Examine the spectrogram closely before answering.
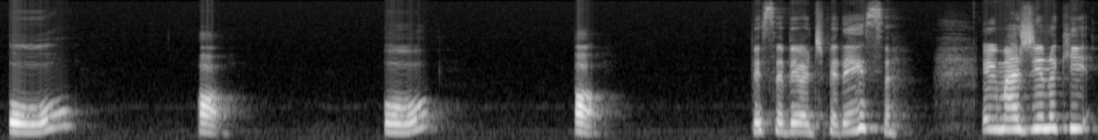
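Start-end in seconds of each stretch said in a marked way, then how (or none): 0.0-0.6 a long open vowel O. Shown as a demonstration. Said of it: "Preste atenção aos meus lábios". 1.5-1.7 closed O, lips rounded; a short closed vowel O. Shown as a demonstration. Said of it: "Preste atenção aos meus lábios". 2.9-3.3 a long open vowel O. Shown as a demonstration. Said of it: "Preste atenção aos meus lábios". 4.3-4.5 closed O, lips rounded; a short closed vowel O. Shown as a demonstration. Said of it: "Preste atenção aos meus lábios".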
